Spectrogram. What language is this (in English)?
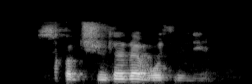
Kabyle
